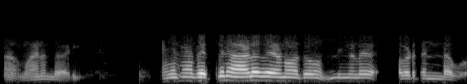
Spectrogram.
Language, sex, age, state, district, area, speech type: Malayalam, male, 30-45, Kerala, Wayanad, rural, conversation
